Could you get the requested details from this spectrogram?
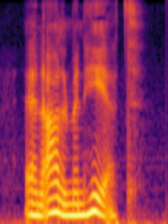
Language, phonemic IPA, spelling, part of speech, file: Swedish, /ˈalːmɛnˌheːt/, allmänhet, noun, Sv-allmänhet.ogg
- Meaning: 1. public (people in general) 2. generality (from allmän (“general”) + -het (“-ness, -ity”))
